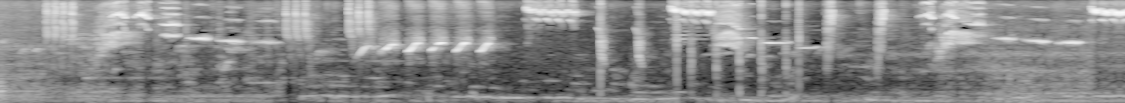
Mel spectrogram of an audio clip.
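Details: Brown-chested jungle flycatcher of Bali origin singing hard at a bird shop: a rapid string of five bouncing rising notes amid dense high chirps, sharp clicks and thin squeaks from surrounding caged birds.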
